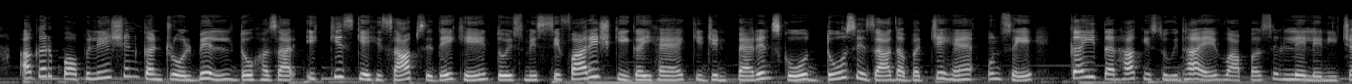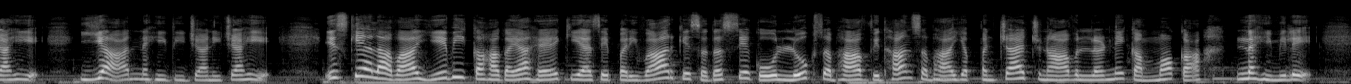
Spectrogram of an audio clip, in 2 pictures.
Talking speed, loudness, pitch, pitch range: 135 wpm, -20 LUFS, 220 Hz, 205-255 Hz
